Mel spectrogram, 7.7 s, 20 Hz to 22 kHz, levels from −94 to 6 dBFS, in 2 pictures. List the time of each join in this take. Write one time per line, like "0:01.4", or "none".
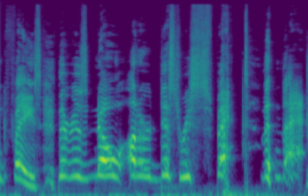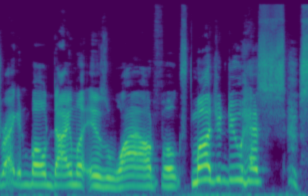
0:03.8
0:06.1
